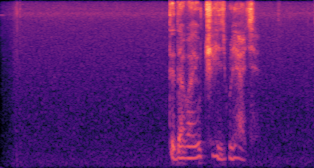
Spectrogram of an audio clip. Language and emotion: Russian, neutral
